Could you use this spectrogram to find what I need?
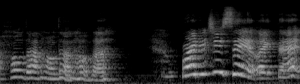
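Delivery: retold startled question; surprised. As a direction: stop her mid-sentence in shock. Retelling sudden realisation.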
